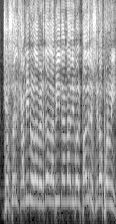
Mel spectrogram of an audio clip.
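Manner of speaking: confident declaration of Jesus' words; emphatic quote. Acted. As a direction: proclaim it boldly. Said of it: "Él siempre dijo".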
